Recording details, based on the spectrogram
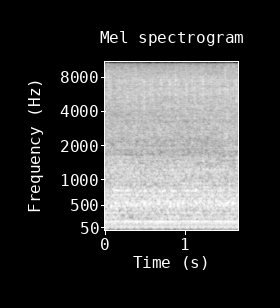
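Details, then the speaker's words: Porsche Cayenne after auxiliary belt tensioner replacement and water pump bolts retightened, previously squeaking loudly: steady, even idle with a smooth hum and no squeal or rattle; squeak cured. "No noise. It's almost like I did that by the power of touch."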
